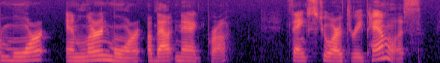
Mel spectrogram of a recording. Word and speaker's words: NAGPRA: all of us our topic tonight is the NA GPRA I don't know if that's pronounced a different way NAGPRA okay thank you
